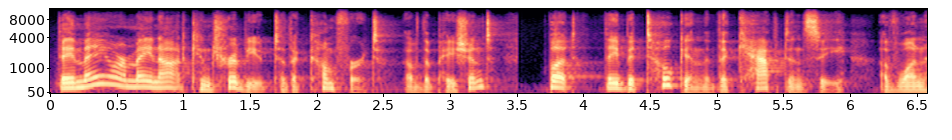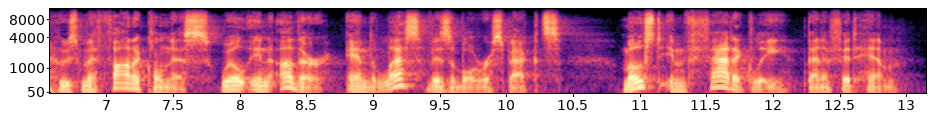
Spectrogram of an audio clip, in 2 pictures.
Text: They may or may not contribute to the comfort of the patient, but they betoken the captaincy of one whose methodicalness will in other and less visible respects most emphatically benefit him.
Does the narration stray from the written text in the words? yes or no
no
